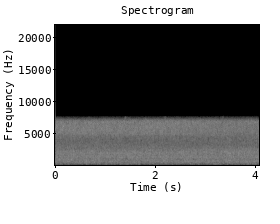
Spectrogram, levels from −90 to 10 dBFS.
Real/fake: fake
